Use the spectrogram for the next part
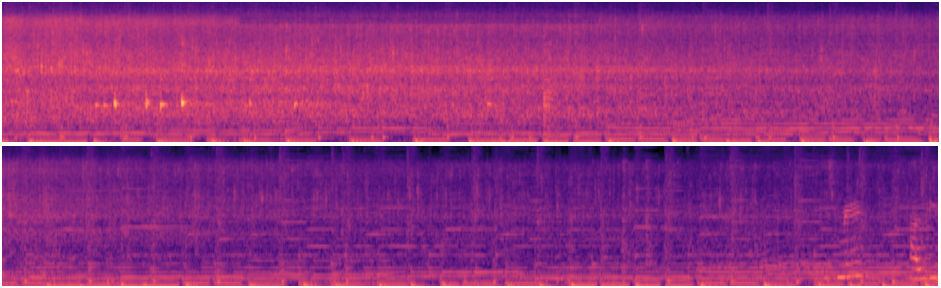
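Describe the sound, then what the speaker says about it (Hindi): Onion and garlic paste frying in hot oil in a kadai while cooking masala bhindi, a steady close hiss and sizzle with occasional stirring scrapes, continuing throughout under faint background music. "अब इसमें प्याज लहसुन का पेस्ट डालेंगे।"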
